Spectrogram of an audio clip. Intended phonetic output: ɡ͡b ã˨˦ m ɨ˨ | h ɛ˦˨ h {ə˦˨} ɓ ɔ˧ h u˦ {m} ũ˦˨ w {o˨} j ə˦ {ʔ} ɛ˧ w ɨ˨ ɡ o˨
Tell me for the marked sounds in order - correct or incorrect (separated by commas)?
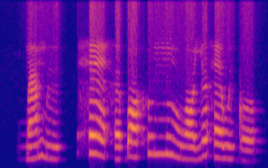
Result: incorrect, correct, incorrect, incorrect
